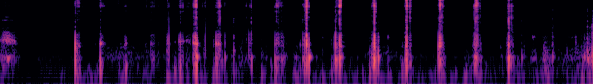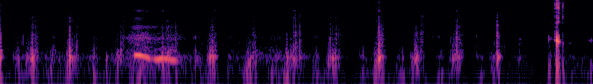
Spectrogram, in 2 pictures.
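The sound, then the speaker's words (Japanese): A rabbit chews a raw carrot, producing many rapid, dry crunches in a quick steady rhythm, with a brief softer scraping sound in the middle. The crunches are faint and no voices are heard. “そんで次は人参食べてみます。うさぎ。”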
